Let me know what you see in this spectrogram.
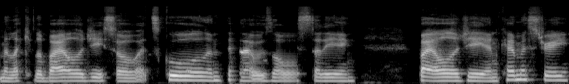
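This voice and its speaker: Speaking with a British accent, a woman uses a fairly low pitch and fairly even intonation. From UK. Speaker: data scientist. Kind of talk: interview.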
